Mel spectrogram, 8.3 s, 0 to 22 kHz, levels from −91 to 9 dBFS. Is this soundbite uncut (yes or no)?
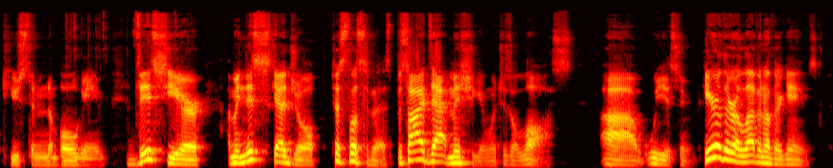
no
